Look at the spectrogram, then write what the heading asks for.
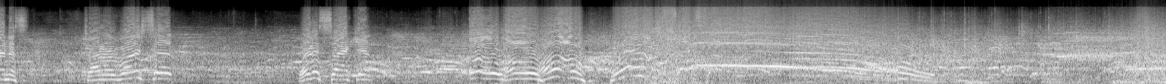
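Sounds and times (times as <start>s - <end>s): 
speech: 0.0s - 1.9s, 3.0s - 7.2s, 8.5s - 9.6s, 11.3s - 11.6s
pro wrestling crowd cheering and roaring: 3.0s - 11.6s
people shouting in a pro wrestling crowd: 3.8s - 11.6s.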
